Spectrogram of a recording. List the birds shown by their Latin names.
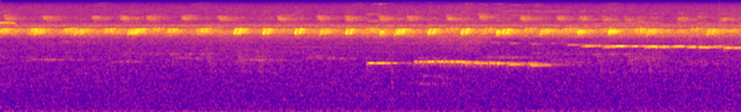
Cantorchilus leucotis, Turdus hauxwelli, Formicarius analis, Cyanoloxia rothschildii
